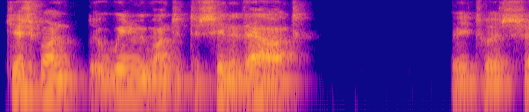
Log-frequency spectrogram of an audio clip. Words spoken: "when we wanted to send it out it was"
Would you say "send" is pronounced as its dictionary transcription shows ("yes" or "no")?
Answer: no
